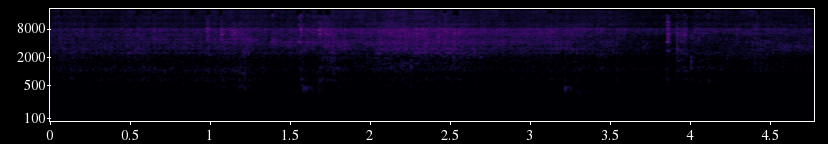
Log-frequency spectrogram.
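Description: Thin-cut potatoes fry in hot oil with spice masala, a steady broad sizzle running throughout with a few soft scrape-like stirring knocks, close and moderately quiet.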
